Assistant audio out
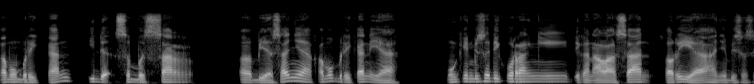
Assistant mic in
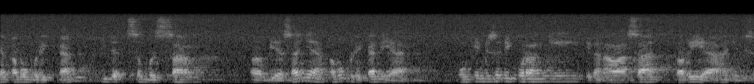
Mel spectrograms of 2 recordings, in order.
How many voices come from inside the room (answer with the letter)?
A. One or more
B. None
B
